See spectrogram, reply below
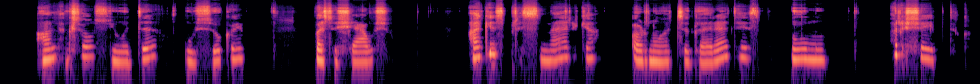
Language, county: Lithuanian, Marijampolė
